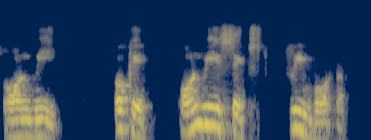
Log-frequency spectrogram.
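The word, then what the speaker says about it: ennui: I think it is pronounced onvi. Uh not there's another word called nv y. That's envi. I think this word e n ui I I have a feeling that it is pronounced as onvi.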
